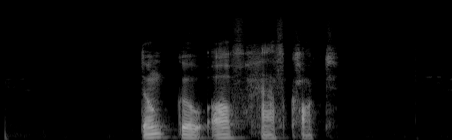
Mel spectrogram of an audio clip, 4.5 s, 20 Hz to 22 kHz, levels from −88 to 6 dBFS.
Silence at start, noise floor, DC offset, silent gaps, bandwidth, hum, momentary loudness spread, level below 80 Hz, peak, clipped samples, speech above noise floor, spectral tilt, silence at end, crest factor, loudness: 1.4 s; -85 dBFS; under 0.1%; none; 12.5 kHz; none; 8 LU; -68 dBFS; -14 dBFS; under 0.1%; 50 dB; -7 dB/octave; 1.2 s; 24 dB; -35 LUFS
